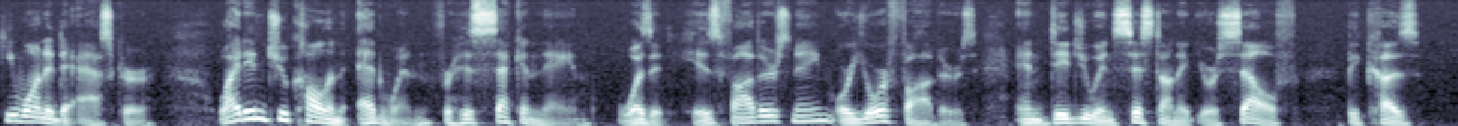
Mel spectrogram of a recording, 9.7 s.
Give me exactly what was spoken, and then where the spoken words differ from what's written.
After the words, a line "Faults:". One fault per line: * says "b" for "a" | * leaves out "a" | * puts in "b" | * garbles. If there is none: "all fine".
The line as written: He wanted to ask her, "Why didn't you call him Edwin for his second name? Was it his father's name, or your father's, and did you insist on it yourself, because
He wanted to ask her, "Why didn't you call him Edwin for his second name? Was it his father's name, or your father's, and did you insist on it yourself, because
Faults:
all fine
